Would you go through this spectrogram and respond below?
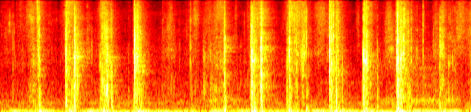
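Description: Tao oracle cards are shuffled in a steady run of crisp, papery riffs, repeating close and fairly loud in quick bursts with no voices over them.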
